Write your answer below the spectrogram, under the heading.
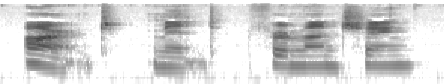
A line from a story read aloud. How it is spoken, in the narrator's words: he muttered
